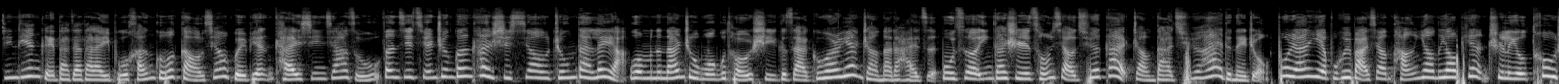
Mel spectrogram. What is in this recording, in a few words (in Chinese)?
配音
